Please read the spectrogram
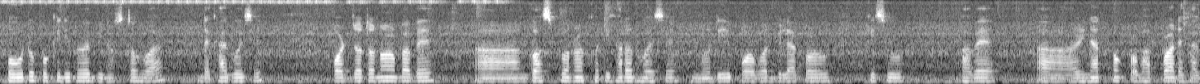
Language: Assamese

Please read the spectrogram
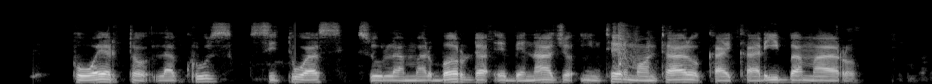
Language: Esperanto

